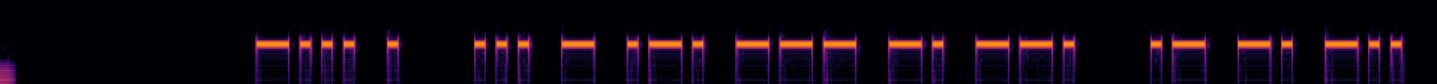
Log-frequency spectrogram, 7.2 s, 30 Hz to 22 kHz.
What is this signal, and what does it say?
Morse code, heard as a keyed tone, about 22 wpm, 700 Hz. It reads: BE STRONG AND
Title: Sentences from Top 1000 Words - Review Part 3 - 22wpm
